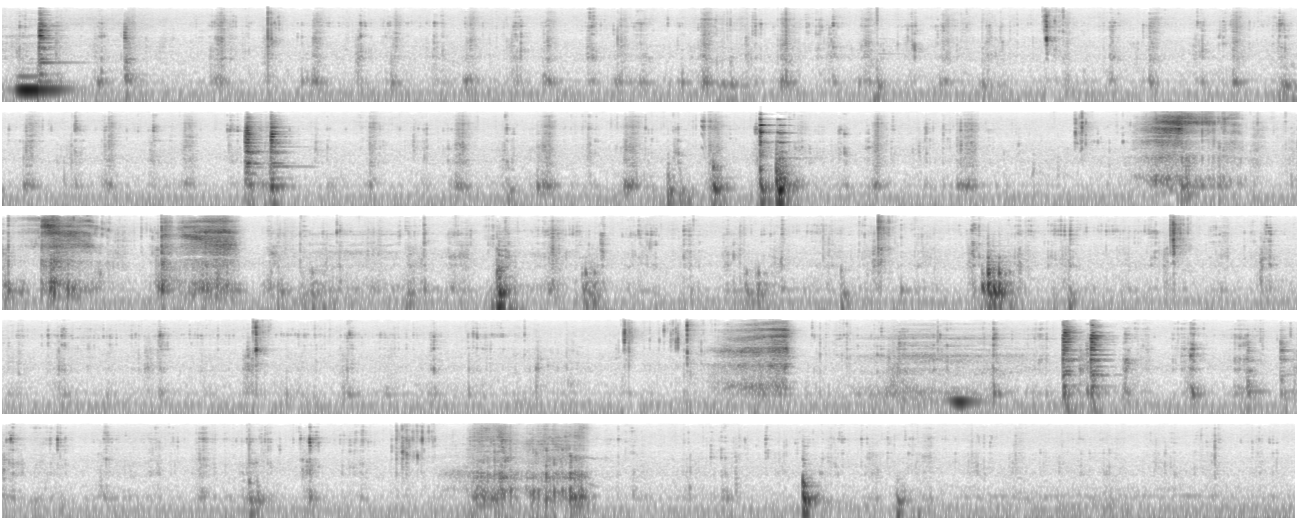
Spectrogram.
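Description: Close-miked chewing with wet mouth sounds: scattered small clicks and a few louder smacking bursts, clustered around the middle and near the end. Now and then a steel fork taps against a glass bowl, over a faint steady low hum.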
